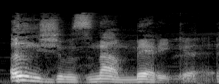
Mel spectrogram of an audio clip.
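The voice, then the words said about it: Dramatic announcer-style dubbing voice. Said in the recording (Portuguese): “Com voz de locutor? ... Meio que de dublador da sessão da tarde.”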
